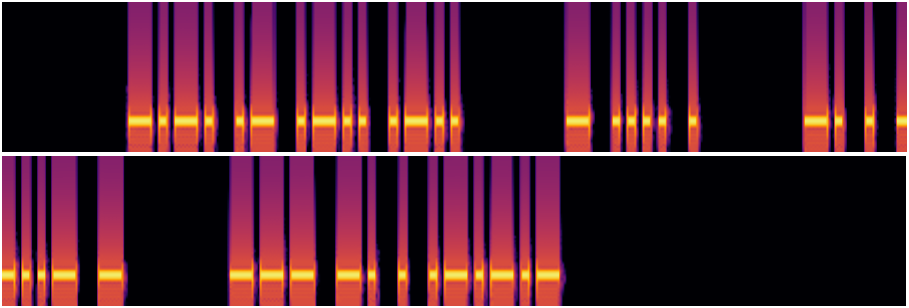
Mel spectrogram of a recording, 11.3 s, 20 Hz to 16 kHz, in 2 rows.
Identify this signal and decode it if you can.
Morse code, heard as a keyed tone, about 25 wpm, 700 Hz. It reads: CALL THE NEXT ONE.
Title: 2x Word-Spacing - Sentences from Top 300 Words - 25wpm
